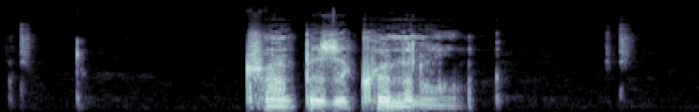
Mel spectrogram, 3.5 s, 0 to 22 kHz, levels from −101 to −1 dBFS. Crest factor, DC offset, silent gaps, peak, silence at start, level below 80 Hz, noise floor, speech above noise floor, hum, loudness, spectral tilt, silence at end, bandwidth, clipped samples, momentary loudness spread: 22 dB; under 0.1%; none; 0 dBFS; 1.25 s; -62 dBFS; -89 dBFS; 72 dB; none; -17 LUFS; -3 dB/octave; 1.2 s; 8.6 kHz; under 0.1%; 14 LU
